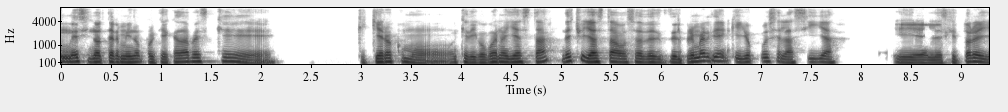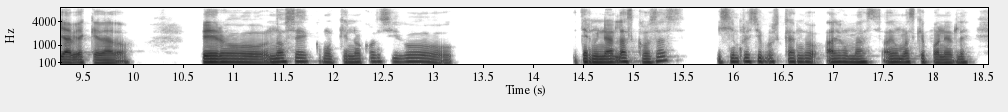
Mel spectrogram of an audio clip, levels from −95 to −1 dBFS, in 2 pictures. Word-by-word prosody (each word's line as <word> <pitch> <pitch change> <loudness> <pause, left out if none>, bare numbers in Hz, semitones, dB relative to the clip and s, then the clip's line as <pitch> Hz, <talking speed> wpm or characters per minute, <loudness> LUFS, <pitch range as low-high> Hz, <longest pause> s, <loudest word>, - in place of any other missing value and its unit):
un - - +3
mes 145 +1 +2
y - - -3
no 130 0 +3
termino 125 -1 +2
porque, 115 -1 -2
cada 135 +2 +2
vez 150 0 0
que 145 -8 -3 0.8
que - - -12
quiero 135 +1 +3
como 115 -2 -3
que 125 - -1
digo: 115 -1 +1
"Bueno, 130 +1 +3
ya 130 0 +4
está", 130 +2 -1
de 150 +4 +2
hecho, 165 - -3
ya 135 - +8
está, 135 0 +3
o 125 - +2
sea, 125 +1 0
desde 120 0 0
el 115 - +1
primer 150 +6 +3
día 165 -2 +2
en - - -4
que 130 - -3
yo 130 +1 0
puse 150 +1 -4
la 115 -2 0
silla 125 +1 -3 0.5
y 110 -1 0
el 105 -1 +1
escritor 115 +6 +1
ya 115 -1 +5
había 110 0 +1
quedado, 105 -1 -1 0.6
pero, 125 -2 +4
no 130 +2 +2
sé 140 +1 -4
como 130 -6 -7
que 125 - -6
no 125 +1 -2
consigo 135 -5 -4 1.3
terminar 125 -1 +3
las 145 0 +1
cosas 175 +9 -5 0.3
y - - -8
siempre 140 +3 -2
estoy 145 0 -3
buscando 135 -1 -4
algo 130 +1 0
más 125 0 -2
algo 125 +1 +1
más 125 0 -1
que 130 +1 -5
ponerle. 115 0 -2
130 Hz, 190 wpm, -23 LUFS, 120-140 Hz, 1.3 s, ya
